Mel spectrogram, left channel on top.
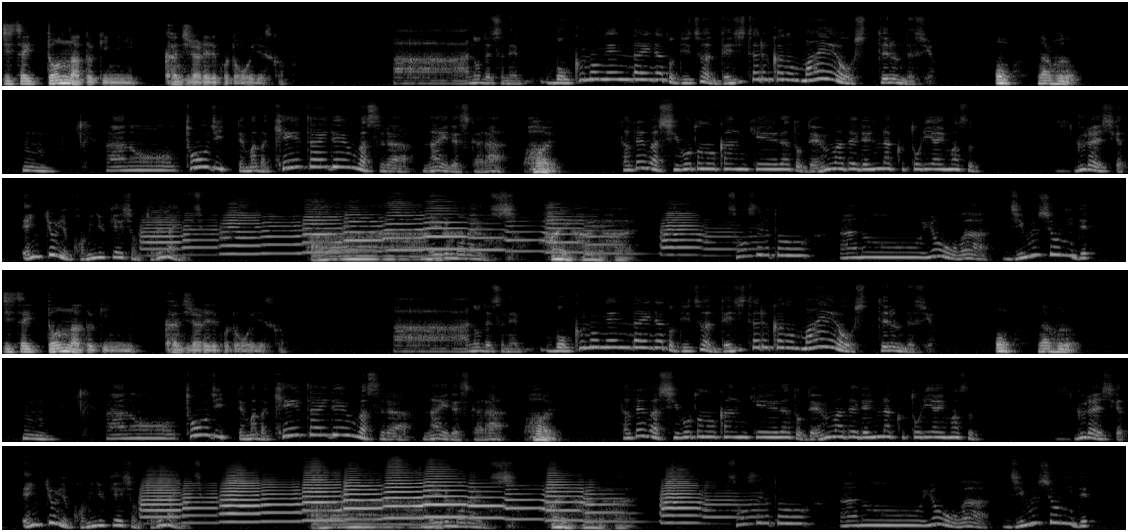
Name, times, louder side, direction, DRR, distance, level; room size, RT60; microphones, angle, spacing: voice 1, 0.0-1.4 1.6-2.7 9.9-10.7 16.5-16.8 25.6-27.0 27.9-28.8, left 2 dB, 75° left, 0.8 m, -28 dB
voice 2, 3.9-9.3 11.5-16.3 17.4-21.0 21.8-24.6 26.7-27.7 29.8-30.6 30.9-33.4, left 1 dB, 10° left, 0.9 m, -35 dB
Trumpet, 23.9-28.8 29.1-30.1, right 6 dB, 85° right, 0.8 m, -30 dB
7.0 x 3.1 x 4.4 m
head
